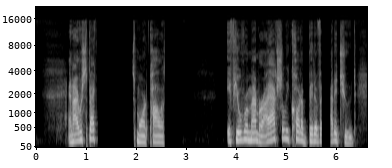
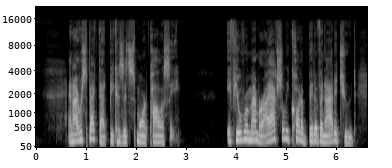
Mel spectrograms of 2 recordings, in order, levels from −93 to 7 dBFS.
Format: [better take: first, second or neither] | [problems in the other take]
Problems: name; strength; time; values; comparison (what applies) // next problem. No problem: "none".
second | audio cutting out; at 1.5 s for 0.5 s, at 2.5 s and at 5.5 s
